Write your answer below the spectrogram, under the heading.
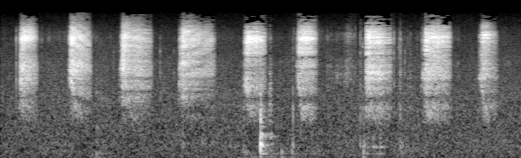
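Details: Rhinoceros beetle (ヒメカブト) perched on a hand and squeaking nonstop: rasping, breathy high squeaks repeated about twice a second in an even series of ten bursts, with slight handling knocks.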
